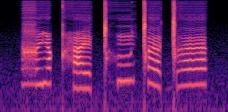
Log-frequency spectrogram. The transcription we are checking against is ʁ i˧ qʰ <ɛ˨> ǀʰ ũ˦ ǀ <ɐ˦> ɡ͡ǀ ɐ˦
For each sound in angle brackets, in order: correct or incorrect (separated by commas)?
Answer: correct, incorrect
